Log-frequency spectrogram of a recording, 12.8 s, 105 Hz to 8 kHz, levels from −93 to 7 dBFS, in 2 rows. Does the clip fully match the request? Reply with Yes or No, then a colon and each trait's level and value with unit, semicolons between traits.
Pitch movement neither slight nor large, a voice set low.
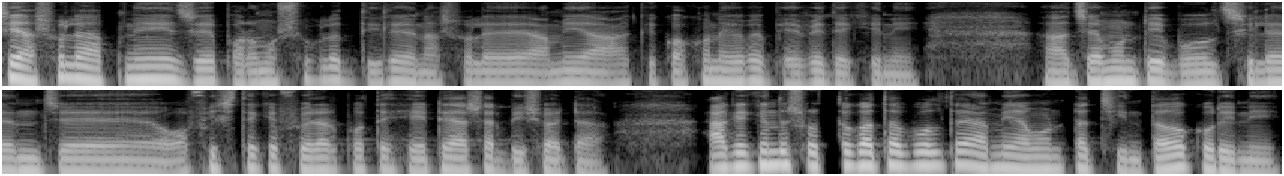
Yes: average, 3.1 semitones; low, 120 Hz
